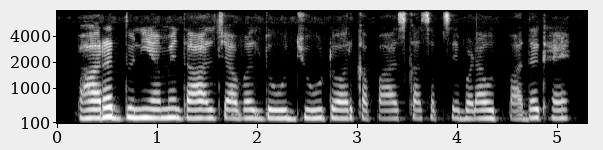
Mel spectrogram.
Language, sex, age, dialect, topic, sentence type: Hindi, female, 25-30, Awadhi Bundeli, agriculture, statement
